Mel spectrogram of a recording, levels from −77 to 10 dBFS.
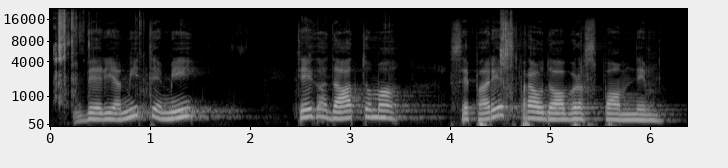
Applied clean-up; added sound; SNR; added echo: neural mask model Resemble Enhance denoiser.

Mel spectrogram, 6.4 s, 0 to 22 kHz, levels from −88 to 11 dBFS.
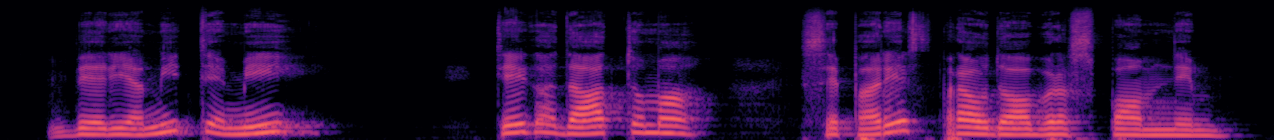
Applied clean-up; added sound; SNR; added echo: neural mask model DeepFilterNet 3.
